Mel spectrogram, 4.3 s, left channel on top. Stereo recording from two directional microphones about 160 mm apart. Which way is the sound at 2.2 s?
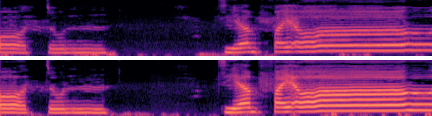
45° right (ahead or behind).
